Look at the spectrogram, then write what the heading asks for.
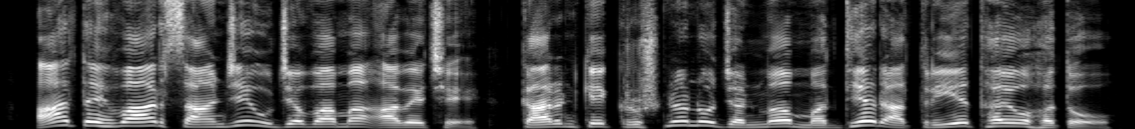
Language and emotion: Gujarati, neutral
